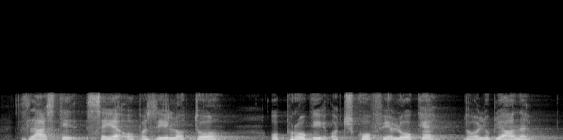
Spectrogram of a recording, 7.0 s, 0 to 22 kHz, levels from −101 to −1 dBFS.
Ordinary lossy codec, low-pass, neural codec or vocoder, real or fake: none; 7.2 kHz; none; real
